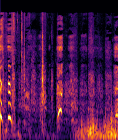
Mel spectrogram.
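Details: Male Siberian Husky giving two short, high whining yelps, each a brief rising-then-falling tone with bright overtones, separated by about a second of snuffling, breathy noise and faint background sounds.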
